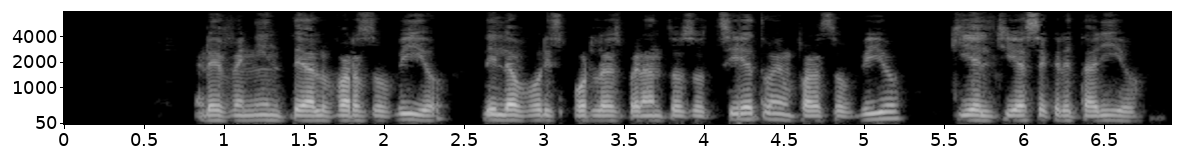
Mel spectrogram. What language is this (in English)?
Esperanto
